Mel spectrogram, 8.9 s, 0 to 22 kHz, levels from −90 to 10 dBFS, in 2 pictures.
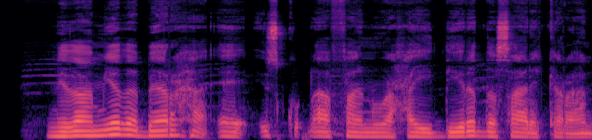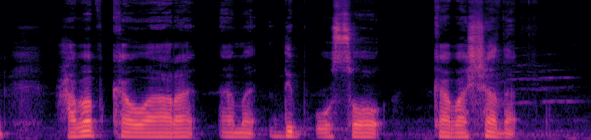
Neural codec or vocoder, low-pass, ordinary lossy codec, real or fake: none; none; none; real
